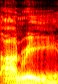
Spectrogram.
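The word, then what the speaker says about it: Henri: does that happen Henry yep it looks like Henry but it's HRI HRI more political correctness the hurricane is not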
